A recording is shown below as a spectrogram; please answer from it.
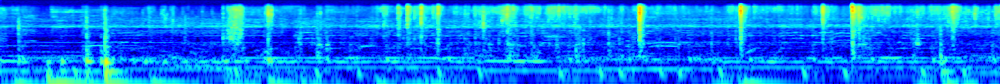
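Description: Quiet background music with scattered light clicks and taps, typical of typing or handling small objects on a desk.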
